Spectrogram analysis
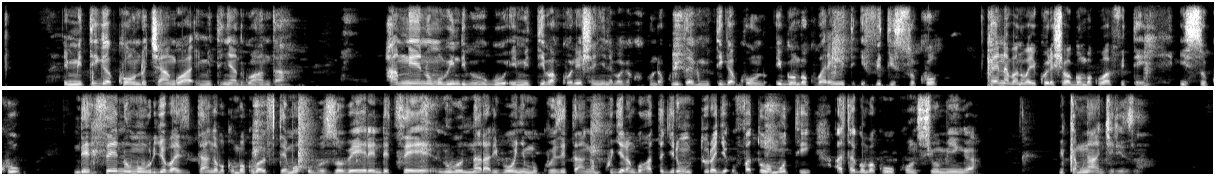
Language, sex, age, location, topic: Kinyarwanda, male, 18-24, Kigali, health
